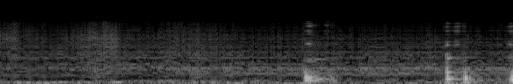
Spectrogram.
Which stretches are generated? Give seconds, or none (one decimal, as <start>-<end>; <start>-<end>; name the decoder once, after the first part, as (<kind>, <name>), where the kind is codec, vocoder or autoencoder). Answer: 0.0-5.1 (vocoder, BigVGAN v2)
